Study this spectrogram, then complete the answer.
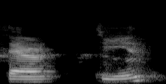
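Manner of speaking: put-on "Thirteen" split, strong THIR and rising teen; first-syllable stress. Shown as a demonstration. Teacher showing the stress, "Thirteen" with heavy THIR. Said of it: "stress will be in the first syllable".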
